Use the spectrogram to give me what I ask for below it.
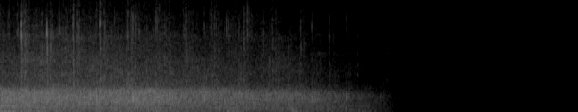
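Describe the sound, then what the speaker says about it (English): Applause from a dinner audience at a university awards event, a dense, steady clapping that tapers off over about four seconds, then stops into silence. "And you can applaud now."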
